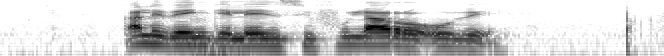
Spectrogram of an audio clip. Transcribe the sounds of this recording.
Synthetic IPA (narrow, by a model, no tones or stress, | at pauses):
kʼalɪβɛŋ̩kʼɛleŋ̩sɪfularɔʔʊbɛ̰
